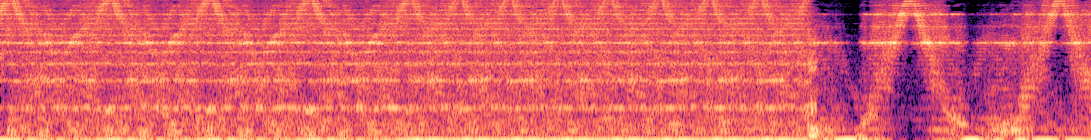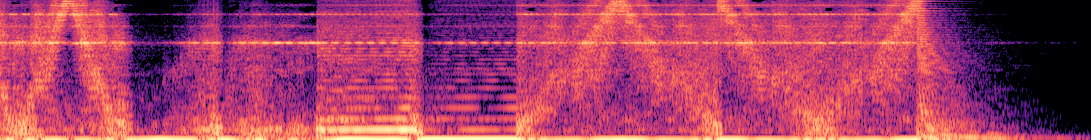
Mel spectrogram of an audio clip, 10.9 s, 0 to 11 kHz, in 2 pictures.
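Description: Black MIDI played through a Casio LK-300TV keyboard soundfont: a dense wall of overlapping piano notes, hundreds of thousands a second. About four seconds in it breaks into fast sweeps up and down the keyboard, with a loud held cluster around seven seconds in, and it ends with the whole keyboard struck at once.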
